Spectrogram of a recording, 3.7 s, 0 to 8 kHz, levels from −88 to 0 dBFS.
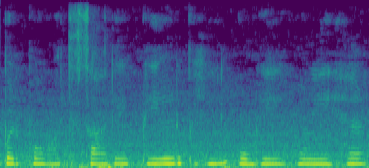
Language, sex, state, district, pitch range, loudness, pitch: Hindi, female, Punjab, Fazilka, 240-250 Hz, -16 LUFS, 245 Hz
